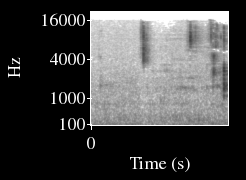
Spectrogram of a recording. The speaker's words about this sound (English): Okay, let's try it out. Cheers. Try to breathe in when you drink it. Okay. Remember, just a little sip, coat your palate, get it ready.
